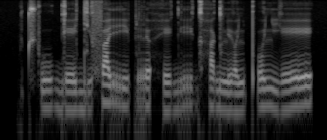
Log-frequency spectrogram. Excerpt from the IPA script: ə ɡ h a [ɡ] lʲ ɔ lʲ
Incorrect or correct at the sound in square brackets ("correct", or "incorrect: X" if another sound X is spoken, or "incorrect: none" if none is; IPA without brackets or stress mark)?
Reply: correct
